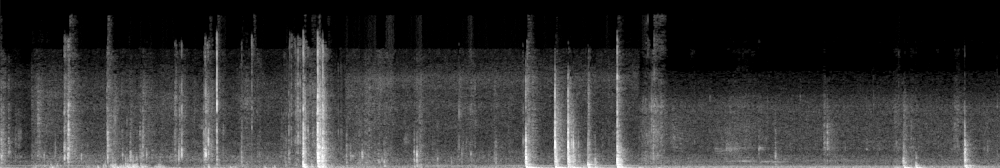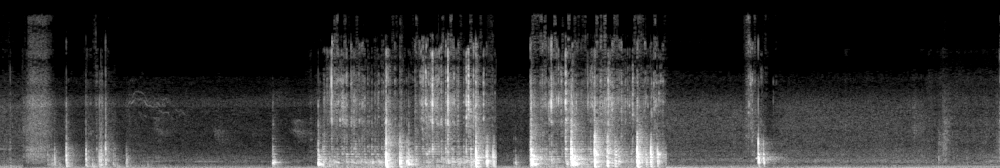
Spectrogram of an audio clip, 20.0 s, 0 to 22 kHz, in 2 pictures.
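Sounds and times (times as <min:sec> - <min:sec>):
marbles clattering on wooden run: 0:13.2 - 0:16.7.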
